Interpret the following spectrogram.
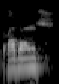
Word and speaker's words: Provence: Is it provence?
